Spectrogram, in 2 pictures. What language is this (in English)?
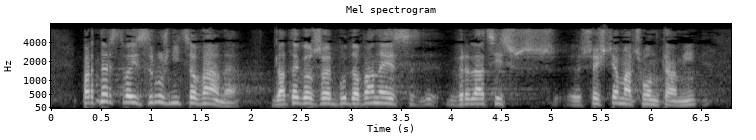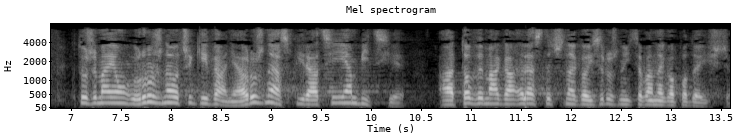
Polish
